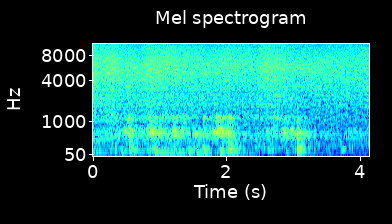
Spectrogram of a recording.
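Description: Onion and tomato masala with ground spices sizzling in a frying pan, with a wooden spatula stirring and scraping through it.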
